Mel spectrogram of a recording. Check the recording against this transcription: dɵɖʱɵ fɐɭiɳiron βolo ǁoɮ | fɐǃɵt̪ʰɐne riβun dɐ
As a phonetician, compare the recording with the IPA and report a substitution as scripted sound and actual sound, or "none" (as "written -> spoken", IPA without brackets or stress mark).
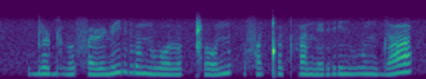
ɮ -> n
